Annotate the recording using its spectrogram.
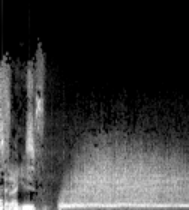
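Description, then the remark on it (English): A brief bit of speech, then a single loud gong strike that rings out in a sustained, shimmering wash with a steady low hum, barely fading over the next two seconds. “by the sound of the gong, it must be time for Mystery Movie Moment”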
